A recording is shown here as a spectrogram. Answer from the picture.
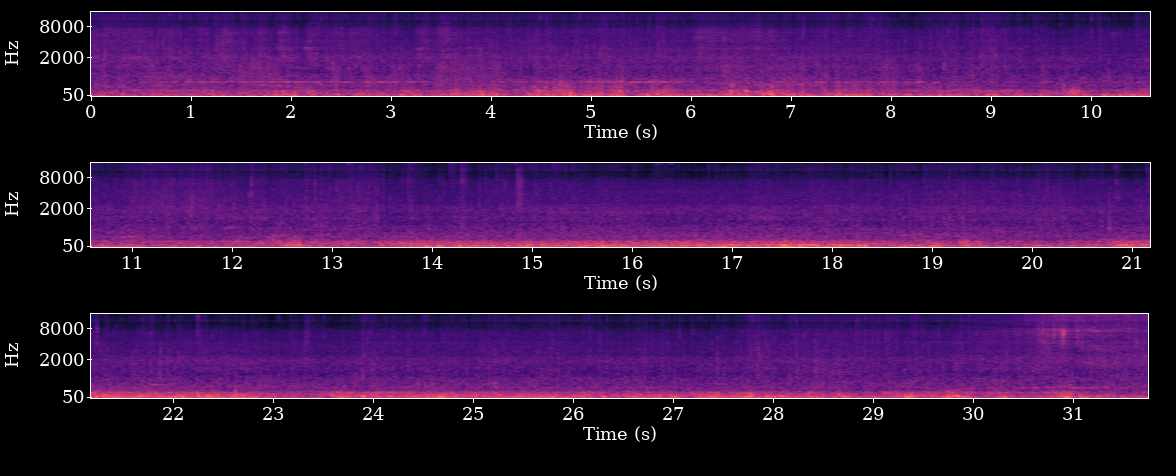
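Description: Outdoor street ambience in light rain: a steady hiss over wet paving with an uneven low rumble that swells through the middle stretch.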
